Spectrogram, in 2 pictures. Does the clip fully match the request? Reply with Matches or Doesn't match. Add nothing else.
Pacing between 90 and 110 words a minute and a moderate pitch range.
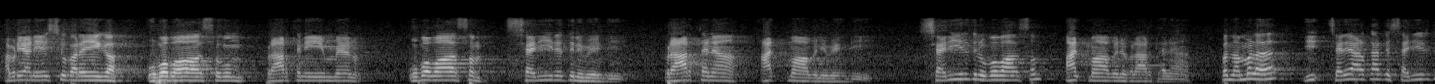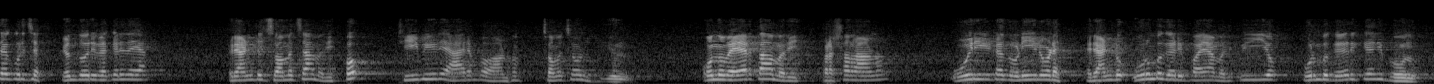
Matches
